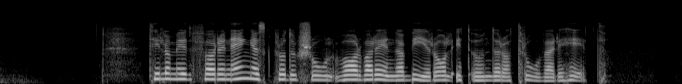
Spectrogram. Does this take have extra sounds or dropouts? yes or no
no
